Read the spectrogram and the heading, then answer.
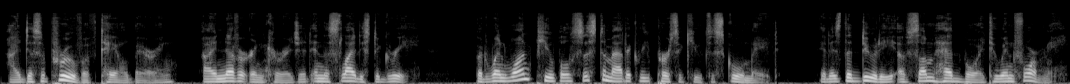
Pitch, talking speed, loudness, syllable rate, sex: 130 Hz, 180 wpm, -20 LUFS, 6.0 syllables/s, male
